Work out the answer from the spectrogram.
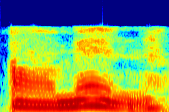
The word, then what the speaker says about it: amen: The word amen, when standing alone, should be pronounced with 2 accents. The accents in which it usually is pronounced are very inelegant.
